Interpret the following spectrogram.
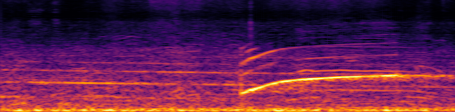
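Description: Emergency-vehicle siren: one tone slowly winding down, then about a second in a siren winds up quickly and holds high, over a steady low rumble.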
